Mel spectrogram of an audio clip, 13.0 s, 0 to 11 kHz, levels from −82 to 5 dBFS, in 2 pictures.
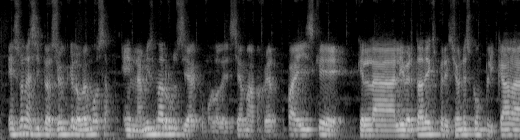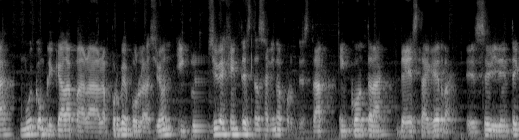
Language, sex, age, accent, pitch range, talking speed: Spanish, male, 20-39, Mexican, 115-135 Hz, 195 wpm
